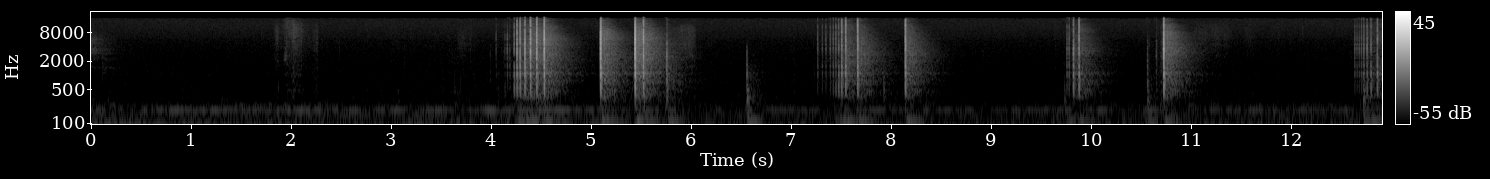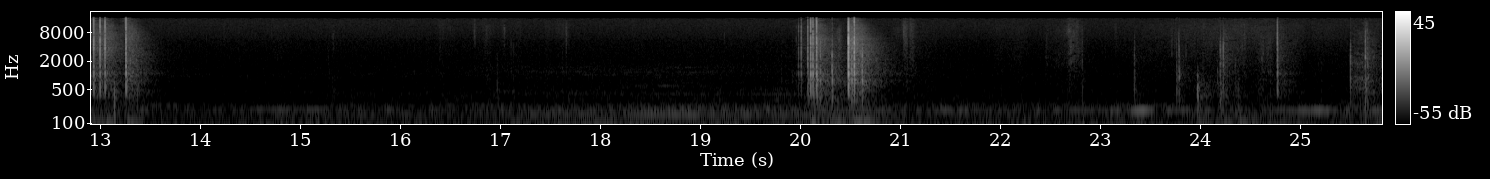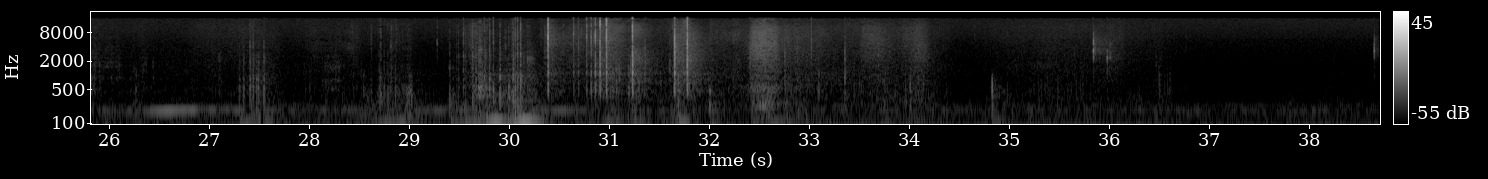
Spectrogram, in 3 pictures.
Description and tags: squeaking wooden floor 1
wood, squeak, wooden, floor, crack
